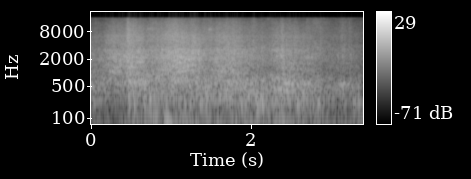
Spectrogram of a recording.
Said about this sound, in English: As dawn breaks, a bridge carries the train over a wide river.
